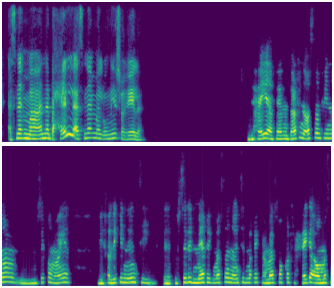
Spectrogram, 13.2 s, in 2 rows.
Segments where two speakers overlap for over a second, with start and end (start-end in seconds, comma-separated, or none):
none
